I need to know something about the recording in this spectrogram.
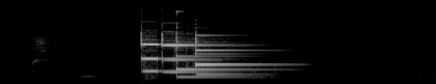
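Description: An electronic chime: three ringing notes struck in quick succession about a second and a half in, then fading away over about a second.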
